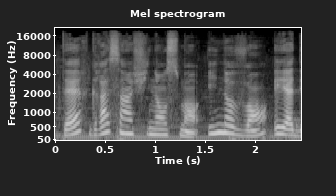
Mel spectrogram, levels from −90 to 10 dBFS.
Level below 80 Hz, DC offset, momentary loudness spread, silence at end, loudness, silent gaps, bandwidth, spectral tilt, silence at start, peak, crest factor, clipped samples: -44 dBFS; under 0.1%; 3 LU; 0 s; -18 LUFS; none; 19 kHz; -4 dB/octave; 0 s; 0 dBFS; 18 dB; under 0.1%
